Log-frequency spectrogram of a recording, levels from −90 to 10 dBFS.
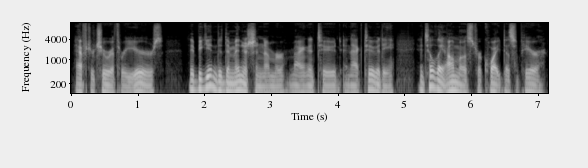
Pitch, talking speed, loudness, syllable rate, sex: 95 Hz, 170 wpm, -20 LUFS, 5.8 syllables/s, male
